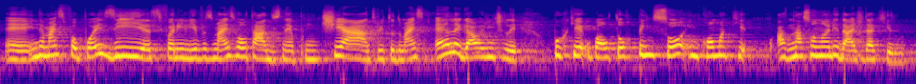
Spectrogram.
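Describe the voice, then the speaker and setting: A woman's voice: on the high side, fairly quick, few pauses. A woman teaching a live book club class in a chatty way, often adding tag questions. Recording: reverberant classroom.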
